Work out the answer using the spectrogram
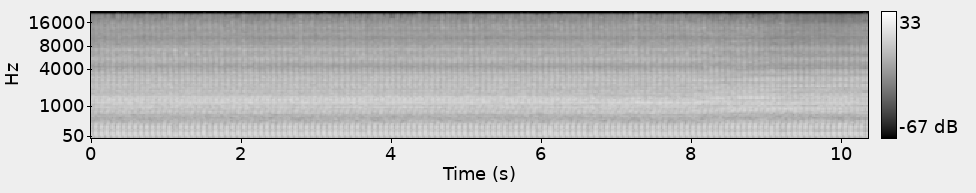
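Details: Lifan LF390QE Pro heavy-duty single-cylinder engine, newly fitted as a replacement on a flail mower and running outdoors on a cold day: fast, even beat holding steady throughout, no misses or knocks; normal running.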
